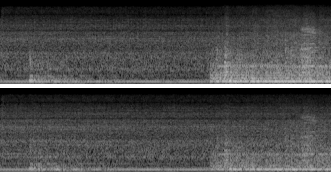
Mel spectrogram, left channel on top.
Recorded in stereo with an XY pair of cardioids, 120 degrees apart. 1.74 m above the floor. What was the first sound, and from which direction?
A cupboard door, 40° left.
